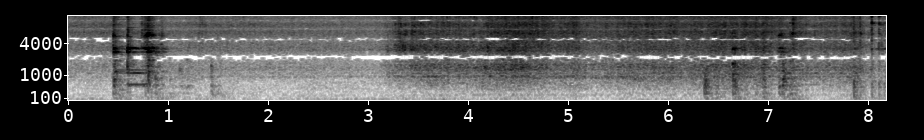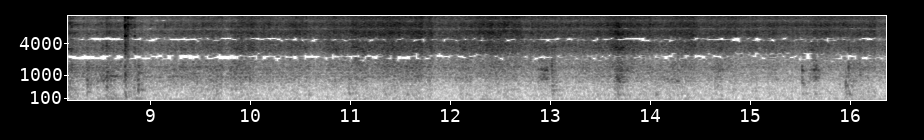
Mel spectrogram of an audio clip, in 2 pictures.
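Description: Milk and water hitting hot ghee and roasted semolina in a frying pan, bursting into a sizzle about three seconds in that carries on, with a wooden spatula scraping and stirring through it. A few sharp knocks of the spatula against the pan near the start.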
